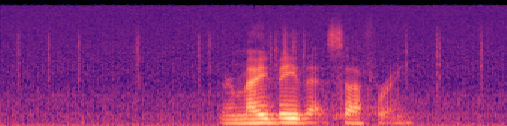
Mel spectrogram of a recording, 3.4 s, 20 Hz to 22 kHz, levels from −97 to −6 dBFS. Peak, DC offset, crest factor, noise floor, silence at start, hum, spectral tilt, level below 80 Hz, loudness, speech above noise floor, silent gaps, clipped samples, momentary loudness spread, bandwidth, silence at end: 0 dBFS; under 0.1%; 22 dB; -42 dBFS; 0.1 s; none; -6.5 dB/octave; -48 dBFS; -18 LUFS; 24 dB; none; under 0.1%; 27 LU; 19 kHz; 0.05 s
